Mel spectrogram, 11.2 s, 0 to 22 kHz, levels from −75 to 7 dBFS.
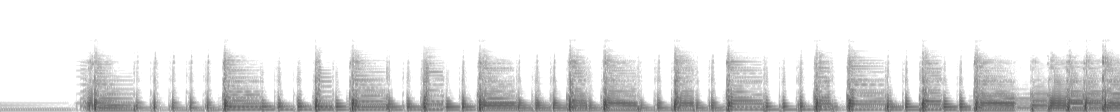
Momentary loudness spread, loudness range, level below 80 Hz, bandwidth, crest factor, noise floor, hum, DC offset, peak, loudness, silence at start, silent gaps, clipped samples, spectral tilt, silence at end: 7 LU; 2 LU; -46 dBFS; 5.4 kHz; 20 dB; -52 dBFS; none; under 0.1%; -6 dBFS; -28 LUFS; 0 s; none; under 0.1%; -12 dB/octave; 0 s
